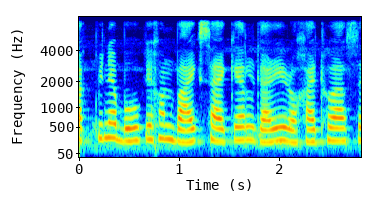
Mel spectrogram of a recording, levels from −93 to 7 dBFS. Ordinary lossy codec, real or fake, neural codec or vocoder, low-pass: none; real; none; 7.2 kHz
